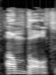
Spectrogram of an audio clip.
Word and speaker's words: Humboldt: It's Humboldt, isn't it? – It's got an H. Doesn't say the H is silent.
